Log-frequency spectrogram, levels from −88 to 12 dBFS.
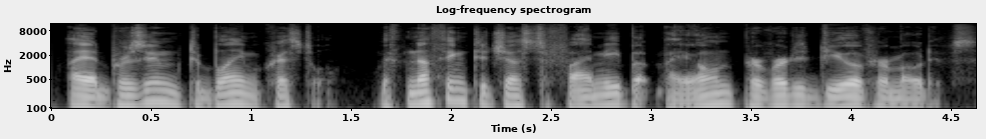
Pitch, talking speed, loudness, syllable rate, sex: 95 Hz, 245 wpm, -19 LUFS, 7.0 syllables/s, male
